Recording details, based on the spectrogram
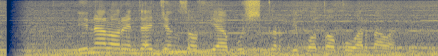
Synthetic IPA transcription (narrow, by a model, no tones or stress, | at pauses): linalɔɾɛnzad͡ʒɨŋsɔfiabuskərt̪̚dipɔt̪ɔkuwart̪awan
